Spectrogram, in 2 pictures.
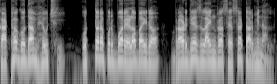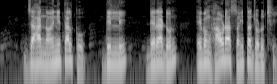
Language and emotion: Odia, neutral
